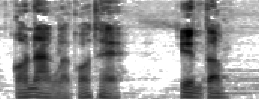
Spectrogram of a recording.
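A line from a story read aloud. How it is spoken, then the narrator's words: Soft laugh. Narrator (Vietnamese): Tiểu thất nhẹ nhàng cười một tiếng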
